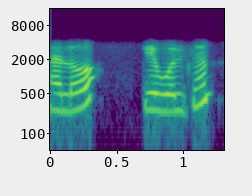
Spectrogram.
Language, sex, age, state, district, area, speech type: Bengali, female, 30-45, West Bengal, Nadia, rural, conversation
